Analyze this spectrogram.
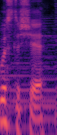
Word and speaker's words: Worcestershire: for it worcestershire it's worcestershire all the counties end in sheer that's it's not shire it's sheer it does make me laugh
